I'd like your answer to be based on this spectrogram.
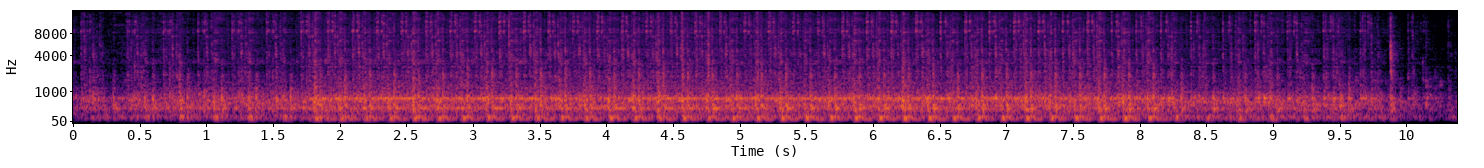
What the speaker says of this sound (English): I'm trying to stitch and follow that same guide so that I'm going straight over the same stitching line I did before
